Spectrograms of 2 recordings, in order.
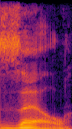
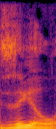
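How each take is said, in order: First: The vowel is a short eh sound. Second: The vowel is a long ee sound. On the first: The speaker calls it right. "somebody told me it was Zelle" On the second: The speaker calls it wrong. "I used to say Zeal"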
